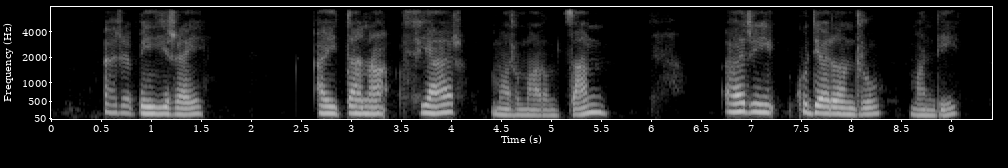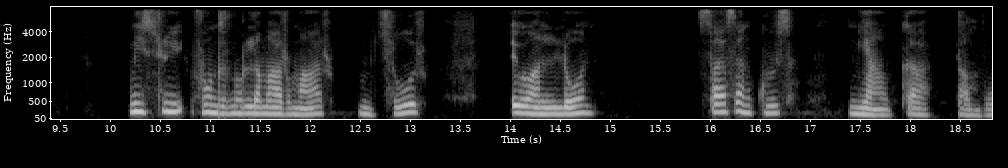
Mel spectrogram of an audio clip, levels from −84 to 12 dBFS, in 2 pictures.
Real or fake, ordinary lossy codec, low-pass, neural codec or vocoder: fake; AAC, 48 kbps; 7.2 kHz; codec, 24 kHz, 3 kbps, HILCodec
